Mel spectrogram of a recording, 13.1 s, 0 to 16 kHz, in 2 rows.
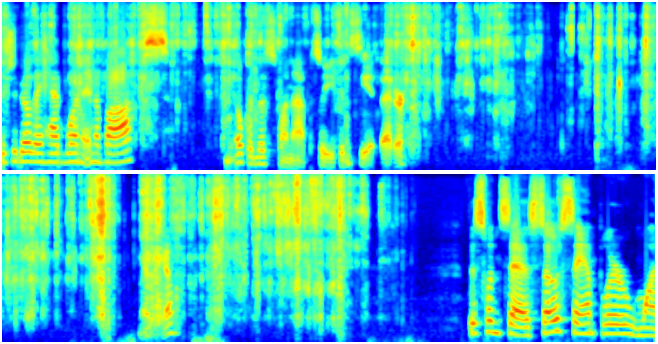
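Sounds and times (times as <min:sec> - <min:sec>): packaging crinkling and tearing: 0:00.0 - 0:10.7.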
